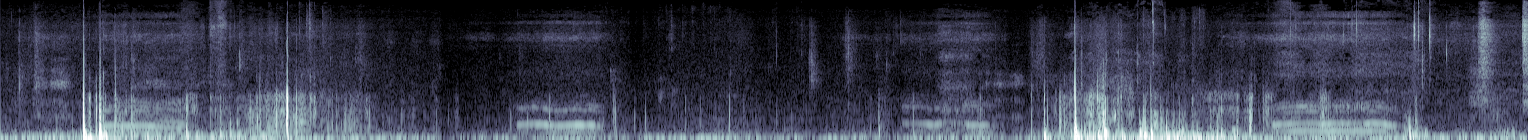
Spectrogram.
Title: Wieredest Snoring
